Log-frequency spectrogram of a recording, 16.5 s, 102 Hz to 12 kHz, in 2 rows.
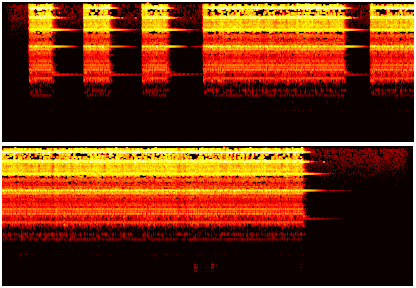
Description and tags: Doorbell ringing - Far1 [d15]
An old doorbell ringing, distant perspective. Recorded in an apartment with Zoom H4n Pro.
doorbell, far, INT, old, ringing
